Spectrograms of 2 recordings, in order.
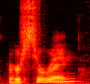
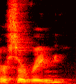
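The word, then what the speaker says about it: Ursaring: all right what did you call him ursarang isn't it Ursa ring oh God is it probably he's got a ring on him yeah that would make more sense it's probably something I've been pronouncing wrong for 25 years yeah it's Ursa ring oh God editor cut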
